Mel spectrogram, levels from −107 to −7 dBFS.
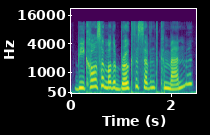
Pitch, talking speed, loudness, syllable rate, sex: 275 Hz, 165 wpm, -16 LUFS, 6.4 syllables/s, female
